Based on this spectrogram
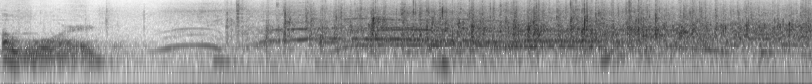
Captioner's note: applause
